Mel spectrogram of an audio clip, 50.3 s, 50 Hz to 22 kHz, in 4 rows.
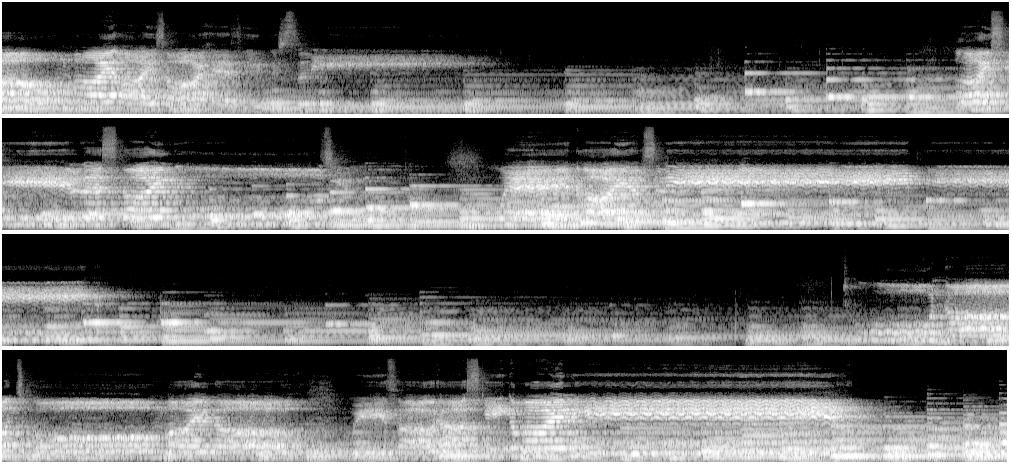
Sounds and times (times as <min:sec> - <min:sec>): Male singing: 0:00.0 - 0:06.1, 0:11.9 - 0:17.8, 0:18.7 - 0:26.8, 0:35.7 - 0:48.6
Music: 0:00.0 - 0:50.3.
